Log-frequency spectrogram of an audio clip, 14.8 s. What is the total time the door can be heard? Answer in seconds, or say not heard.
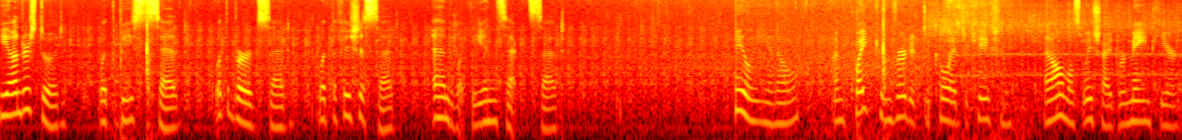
3 s.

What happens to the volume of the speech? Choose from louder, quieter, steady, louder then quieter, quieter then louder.
steady.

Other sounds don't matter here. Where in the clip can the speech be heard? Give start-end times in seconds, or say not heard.
0.0-7.1, 9.2-14.7.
